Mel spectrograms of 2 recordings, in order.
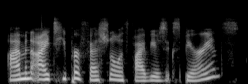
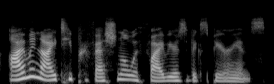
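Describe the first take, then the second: First: The pitch rises at the end. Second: The pitch falls at the end. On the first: The speaker sounds uncertain and not confident. The speaker calls it wrong. "I'm gonna make it sound uncertain, maybe not confident... the intonation is gonna go up" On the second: The speaker sounds confident and powerful. The speaker calls it right. "You want to make sure your intonation comes down. You sound confident"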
